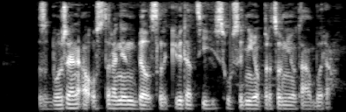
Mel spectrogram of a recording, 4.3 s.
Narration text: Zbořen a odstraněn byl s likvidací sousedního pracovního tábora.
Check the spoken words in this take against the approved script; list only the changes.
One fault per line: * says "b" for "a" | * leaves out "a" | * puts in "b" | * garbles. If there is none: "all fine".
all fine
